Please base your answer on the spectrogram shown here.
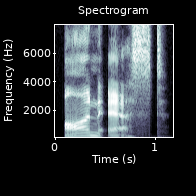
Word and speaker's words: honest: The H is silent. You say honest.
